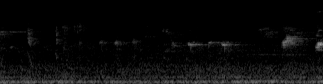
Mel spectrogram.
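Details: Two sparrows in a large mango tree beside a house in the morning, in a cool breeze, chirp in short, high, scattered notes, some sharper squeaks near the end, over a steady low hum.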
